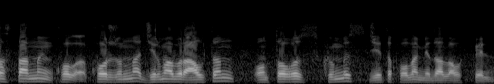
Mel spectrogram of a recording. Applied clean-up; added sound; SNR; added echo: none; none; none; none.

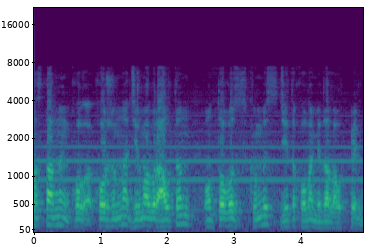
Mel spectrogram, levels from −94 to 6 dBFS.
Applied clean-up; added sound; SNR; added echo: none; Wind instrument, woodwind instrument; 18 dB; reverberation time 0.5 s.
